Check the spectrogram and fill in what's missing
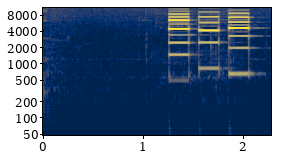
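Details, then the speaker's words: High-priority alarm on a HAMILTON-T1 ventilator, shown with the red lamp lit: loud, sharp electronic tones in a falling-then-rising sequence, a series of five beeps that repeats, over a quiet room. "a high priority alarm will eliminate the red lamp"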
